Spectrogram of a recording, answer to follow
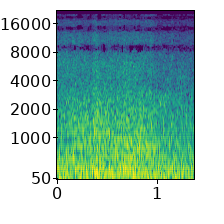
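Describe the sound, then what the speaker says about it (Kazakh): Pacific Ocean surf on a cool, sunny day fills the air as a loud, constant roar of breaking waves and wash, close by, with no voices. "Тынық мұхитындамыз"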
